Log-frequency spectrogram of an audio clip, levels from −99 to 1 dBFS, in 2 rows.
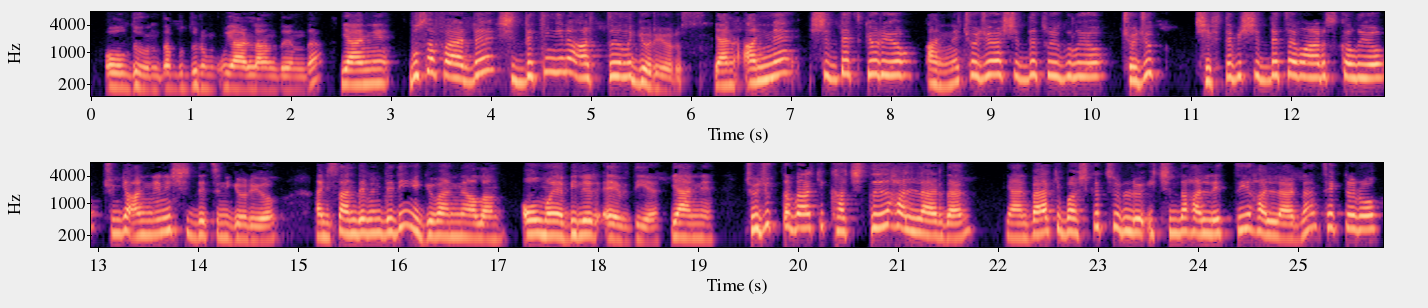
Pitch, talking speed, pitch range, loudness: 245 Hz, 130 wpm, 200-300 Hz, -17 LUFS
